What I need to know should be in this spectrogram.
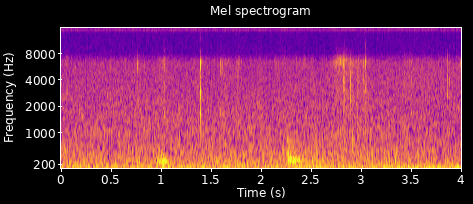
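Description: Plastic sheeting crinkles softly under a hand.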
